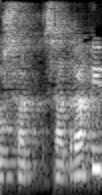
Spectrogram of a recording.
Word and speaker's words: Satrapi: Pues Persepolis es, un cómic de una chica iraní que no sé si lo voy a pronunciar bien, pero se escribe Marjan eh, Strapi, o Satrapi, perdón,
